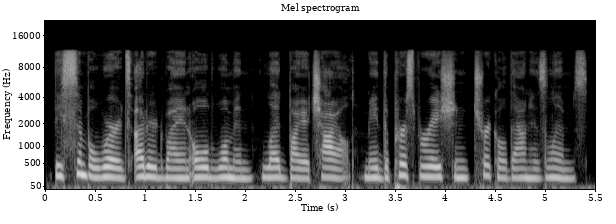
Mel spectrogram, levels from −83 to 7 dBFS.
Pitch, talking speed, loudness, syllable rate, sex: 195 Hz, 205 wpm, -18 LUFS, 5.5 syllables/s, female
